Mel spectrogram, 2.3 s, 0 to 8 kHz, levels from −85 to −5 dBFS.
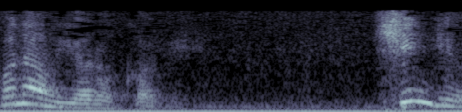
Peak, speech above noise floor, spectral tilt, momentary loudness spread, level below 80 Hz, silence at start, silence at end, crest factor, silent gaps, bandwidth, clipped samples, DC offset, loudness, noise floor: -16 dBFS; 21 dB; -5 dB/octave; 26 LU; -54 dBFS; 0 s; 0 s; 18 dB; none; 6.2 kHz; under 0.1%; 1%; -31 LUFS; -53 dBFS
